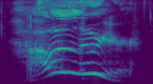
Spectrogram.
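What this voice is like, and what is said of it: Imitates another person's voice. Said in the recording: “my Tyler Perry impersonation”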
